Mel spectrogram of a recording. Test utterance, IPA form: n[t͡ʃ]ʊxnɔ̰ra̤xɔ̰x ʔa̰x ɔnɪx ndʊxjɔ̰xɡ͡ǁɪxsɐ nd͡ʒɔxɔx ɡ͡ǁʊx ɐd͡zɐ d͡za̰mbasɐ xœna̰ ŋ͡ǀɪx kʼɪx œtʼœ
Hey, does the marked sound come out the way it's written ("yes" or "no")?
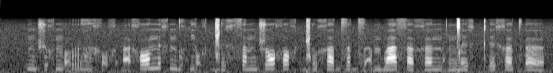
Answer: no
